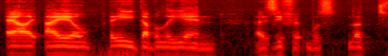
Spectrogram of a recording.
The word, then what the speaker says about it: Alpine: So, well, apparently the Alpine supercar is pronounced that way. It's like ALPEEN, as if it was.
